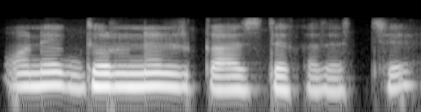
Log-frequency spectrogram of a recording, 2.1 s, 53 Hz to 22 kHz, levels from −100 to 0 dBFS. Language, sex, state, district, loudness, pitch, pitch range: Bengali, female, Tripura, West Tripura, -14 LUFS, 205 Hz, 185-215 Hz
